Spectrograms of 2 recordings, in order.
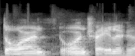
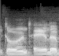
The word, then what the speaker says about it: Traylor: We had a rookie come up from Watford called Doran Traylor. I always get his name wrong and say Doran Taylor, but he's not very happy about it.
